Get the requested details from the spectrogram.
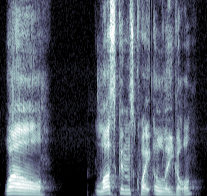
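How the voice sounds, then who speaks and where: Dude running a tabletop game, kinda high voice, rambly with lots of ums. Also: male voice, slow pace. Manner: rambling, hesitant, many fillers. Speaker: game master.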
